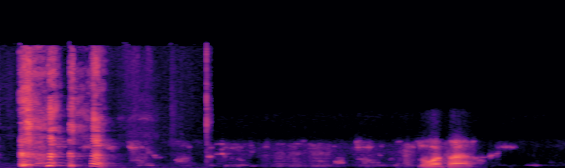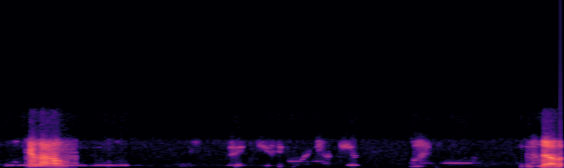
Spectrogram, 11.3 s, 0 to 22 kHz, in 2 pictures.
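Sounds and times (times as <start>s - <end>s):
person coughing harshly: 0.2s - 1.2s
speech: 4.3s - 4.9s, 6.0s - 6.5s, 11.1s - 11.2s.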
